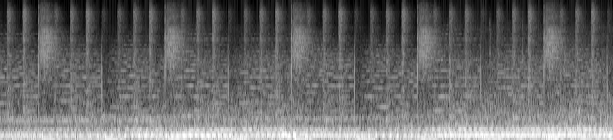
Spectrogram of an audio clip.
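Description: A rowdy classic car engine runs steadily and loudly from inside the cabin, a deep, rumbling idle with a rapid, pulsing throb and no talk over it.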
